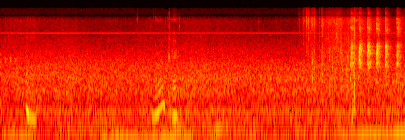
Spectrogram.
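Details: Eastern fox squirrel barking at a person to defend its avocado tree as territory while swishing its tail; after six quiet seconds with faint rising whistles, a rapid run of sharp, broadband barks, about four per second, grows louder toward the end.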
